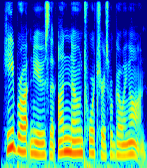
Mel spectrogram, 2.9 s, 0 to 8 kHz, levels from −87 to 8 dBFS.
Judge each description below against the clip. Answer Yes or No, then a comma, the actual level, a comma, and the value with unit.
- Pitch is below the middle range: No, medium, 175 Hz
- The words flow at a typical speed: Yes, average, 185 wpm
